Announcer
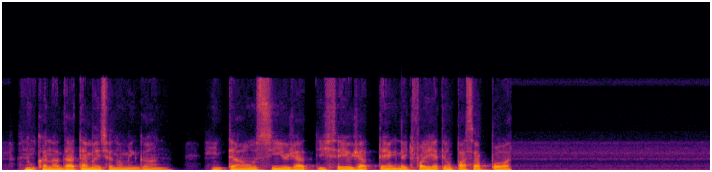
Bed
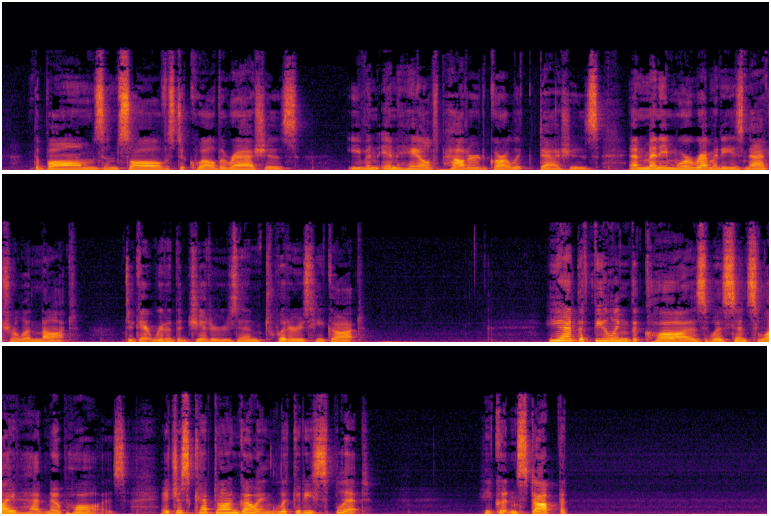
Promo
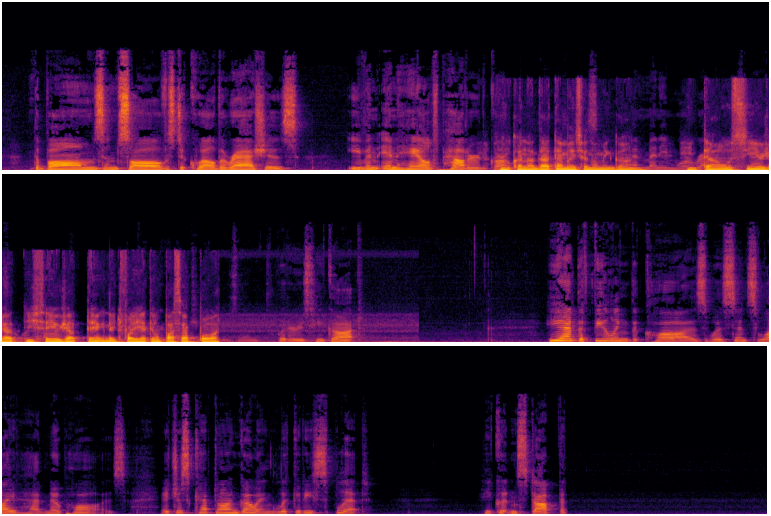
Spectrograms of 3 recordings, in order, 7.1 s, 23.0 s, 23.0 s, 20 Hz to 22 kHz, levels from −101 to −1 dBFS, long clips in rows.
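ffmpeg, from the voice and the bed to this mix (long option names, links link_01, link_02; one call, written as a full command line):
ffmpeg -i stem1.wav -i stem2.wav -filter_complex "[0:a]adelay=4750,volume=3dB[link_01];[1:a]volume=18dB,afade=type=out:start_time=4.32:duration=0.86:silence=0.0891251,afade=type=in:start_time=10.35:duration=1.07:silence=0.0944061,afade=type=out:start_time=12.62:duration=1.35:silence=0.251189[link_02];[link_01][link_02]amix=inputs=2:normalize=0" out.wav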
